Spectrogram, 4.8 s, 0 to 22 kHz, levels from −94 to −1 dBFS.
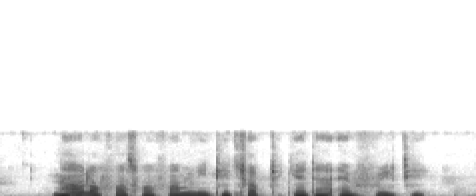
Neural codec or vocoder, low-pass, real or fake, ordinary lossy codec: none; 7.2 kHz; real; none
